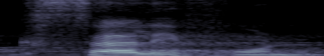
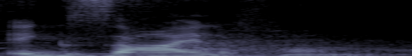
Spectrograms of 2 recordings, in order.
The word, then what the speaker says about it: xylophone: cello symbols drums xylophone it's not excellent for no it's xylophone electric k bird harp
